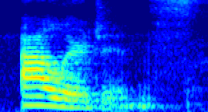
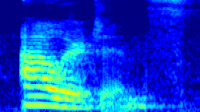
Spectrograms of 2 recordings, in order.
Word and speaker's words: allergens: We stress the first syllable, allergens, allergens. So allergens are foods that typically cause allergic reactions in people.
